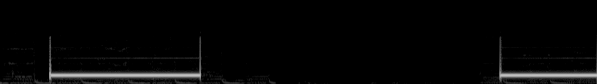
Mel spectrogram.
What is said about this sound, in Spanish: vamos marcando ese número de teléfono, a ver si nos coge el, teléfono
